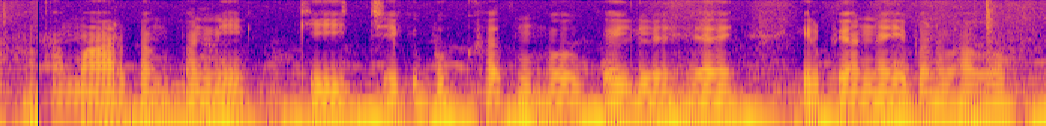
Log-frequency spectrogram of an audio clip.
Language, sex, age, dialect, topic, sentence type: Magahi, female, 18-24, Central/Standard, banking, statement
